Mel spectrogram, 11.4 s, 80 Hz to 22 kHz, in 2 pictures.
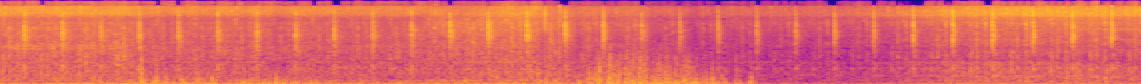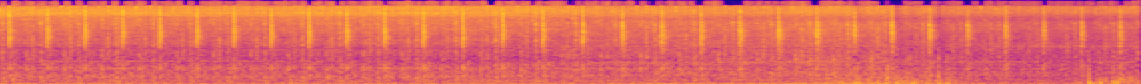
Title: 02 Dodge Dakota 4.7 Engine knock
